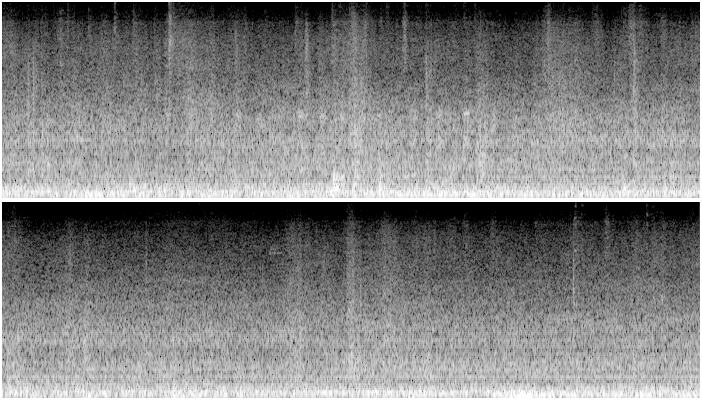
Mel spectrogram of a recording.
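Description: Dogs' paws patter and scuff on sandy ground.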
